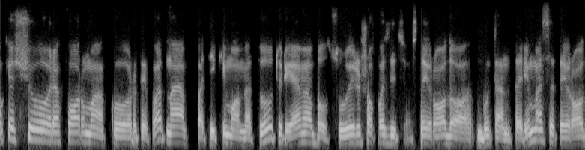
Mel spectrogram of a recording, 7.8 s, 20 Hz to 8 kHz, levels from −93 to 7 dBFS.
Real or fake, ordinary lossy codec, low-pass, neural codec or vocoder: real; Opus, 24 kbps; 7.2 kHz; none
